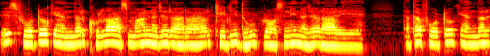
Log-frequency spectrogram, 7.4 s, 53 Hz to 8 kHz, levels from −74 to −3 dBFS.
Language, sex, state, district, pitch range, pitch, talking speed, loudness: Hindi, male, Bihar, Kishanganj, 155-175 Hz, 165 Hz, 185 wpm, -16 LUFS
